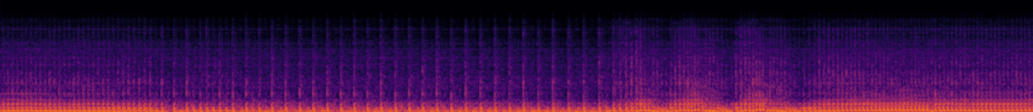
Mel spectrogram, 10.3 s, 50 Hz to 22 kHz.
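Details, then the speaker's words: Honda ATC70 with a Piranha 140cc single, just after first start: a quick, fairly even chatter at low idle that picks up briefly; sounds pretty good, though the idle may need a touch of adjustment. "Might need to adjust that idle a little bit. Sounds pretty good, though."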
